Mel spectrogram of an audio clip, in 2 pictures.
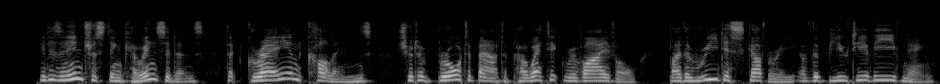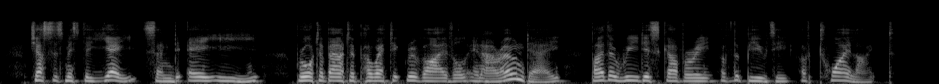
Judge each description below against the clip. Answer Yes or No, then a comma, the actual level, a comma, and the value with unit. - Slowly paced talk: No, average, 150 wpm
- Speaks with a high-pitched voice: No, medium, 165 Hz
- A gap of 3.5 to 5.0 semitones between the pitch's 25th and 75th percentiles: Yes, average, 4.0 semitones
